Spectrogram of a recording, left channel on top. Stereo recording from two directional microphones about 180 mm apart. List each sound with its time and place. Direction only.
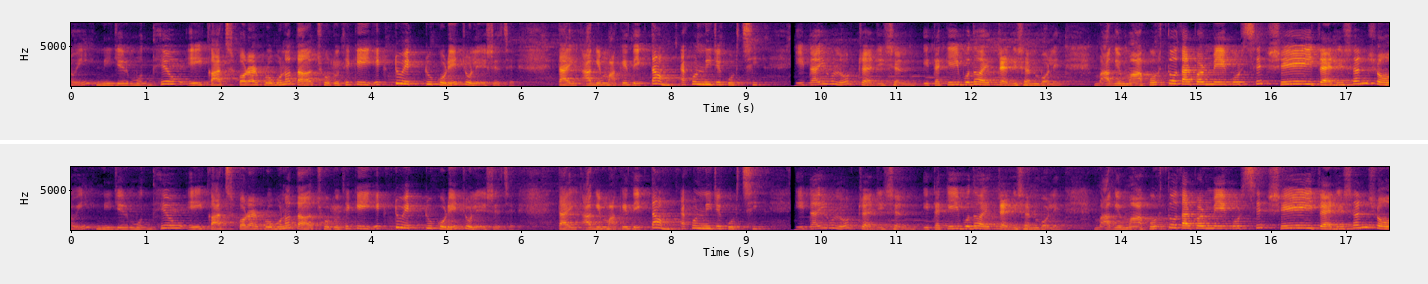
0.1 s a woman's voice: 15° left (ahead or behind)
